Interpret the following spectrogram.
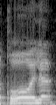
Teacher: क़ाल हमने अलिफ को खींच के पढ़ा, क़ाफ को मोटा पढ़ा, लाम को हमने नहीं खींचा क्योंकि लाम के ऊपर सिर्फ ज़बर है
